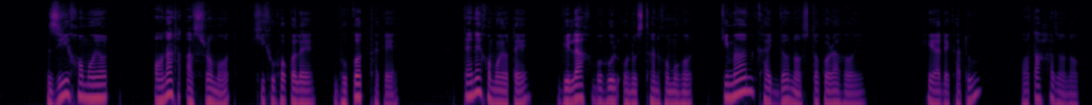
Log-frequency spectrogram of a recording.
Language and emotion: Assamese, sad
